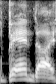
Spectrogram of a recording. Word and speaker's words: Bandai: Bro thought Bandai Namco is gonna go like publish some fucking Bandai. It's Bandai, stupid. Everyone make fun of him for not pronouncing it right.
